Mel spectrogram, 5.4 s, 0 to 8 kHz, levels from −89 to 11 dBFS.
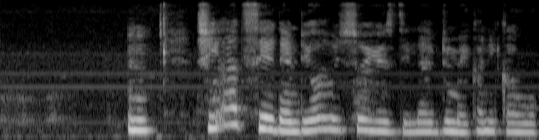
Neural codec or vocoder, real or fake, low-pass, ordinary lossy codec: none; real; 7.2 kHz; none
